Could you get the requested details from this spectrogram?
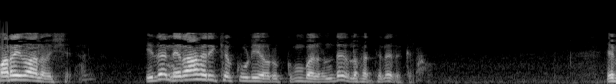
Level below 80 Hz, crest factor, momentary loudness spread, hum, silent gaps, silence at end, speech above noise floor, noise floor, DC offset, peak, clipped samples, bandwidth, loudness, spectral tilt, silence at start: -60 dBFS; 18 dB; 16 LU; none; none; 0 s; 41 dB; -58 dBFS; under 0.1%; 0 dBFS; under 0.1%; 4.5 kHz; -18 LUFS; -8.5 dB/octave; 0 s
